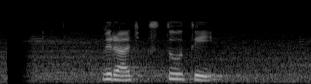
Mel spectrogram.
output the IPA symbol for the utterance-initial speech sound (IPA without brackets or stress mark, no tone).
ʋ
